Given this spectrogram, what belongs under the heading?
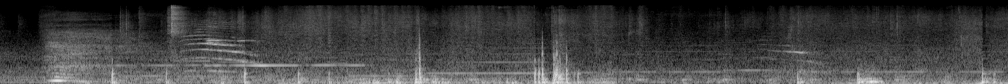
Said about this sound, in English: By the time I got there, he was not happy, and he was meowing up a storm in the elevator. I know. We're just in the elevator now, okay, buddy?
